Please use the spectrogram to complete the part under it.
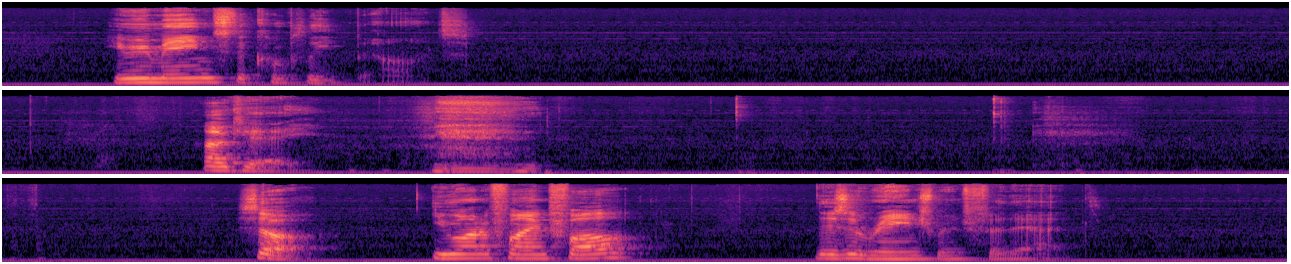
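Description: An older woman speaks calmly and close by, in short bursts with pauses.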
